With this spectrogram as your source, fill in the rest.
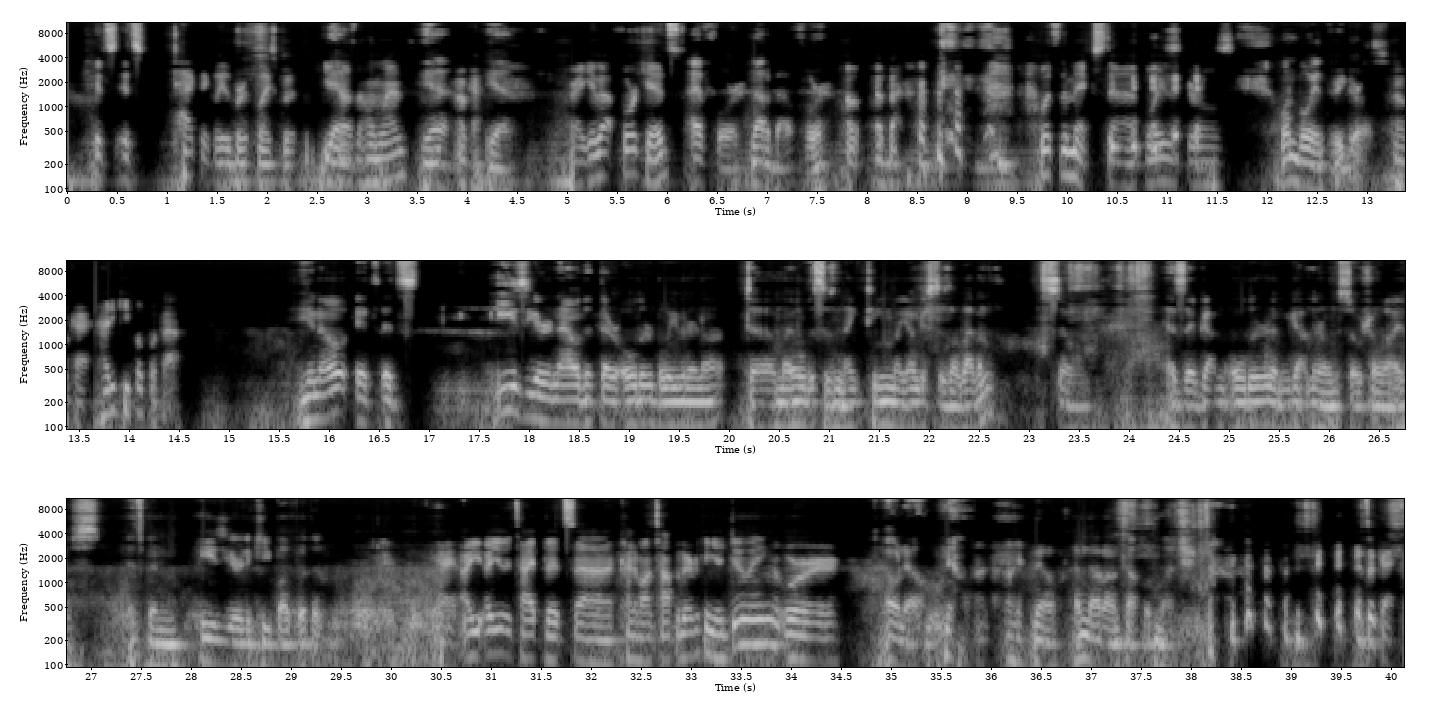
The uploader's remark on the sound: By the time we had set up the mics and done a quick sound check. Sat down in a city park in Layton, Utah.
